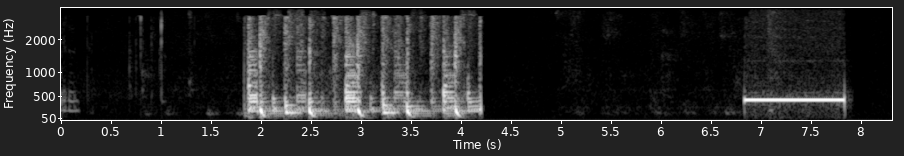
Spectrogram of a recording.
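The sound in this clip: A telephone line tone sounds while a call is being transferred: one steady, mid-pitched tone lasting about a second, coming after a couple of seconds of busy, clattering noise.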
